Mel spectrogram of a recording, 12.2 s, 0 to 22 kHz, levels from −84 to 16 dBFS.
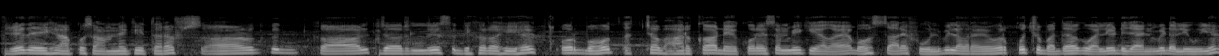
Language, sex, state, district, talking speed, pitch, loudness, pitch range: Hindi, male, Bihar, Kishanganj, 180 wpm, 150 Hz, -30 LUFS, 140-165 Hz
